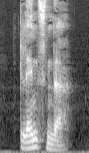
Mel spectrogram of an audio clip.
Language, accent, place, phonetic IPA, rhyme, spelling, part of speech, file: German, Germany, Berlin, [ˈɡlɛnt͡sn̩dɐ], -ɛnt͡sn̩dɐ, glänzender, adjective, De-glänzender.ogg
- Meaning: 1. comparative degree of glänzend 2. inflection of glänzend: strong/mixed nominative masculine singular 3. inflection of glänzend: strong genitive/dative feminine singular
